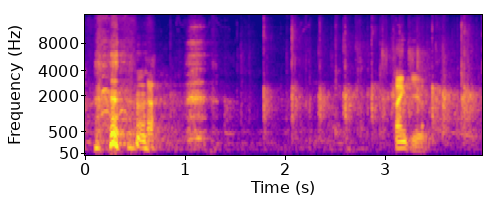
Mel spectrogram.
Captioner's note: laughing; applause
